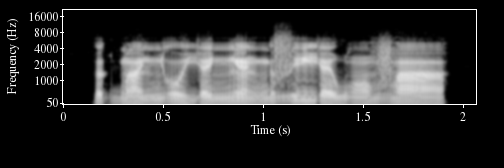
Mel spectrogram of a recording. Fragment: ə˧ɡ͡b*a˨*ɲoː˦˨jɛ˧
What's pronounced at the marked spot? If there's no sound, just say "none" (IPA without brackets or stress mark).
ã˨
